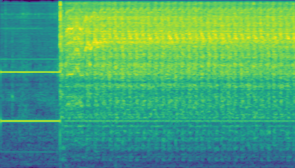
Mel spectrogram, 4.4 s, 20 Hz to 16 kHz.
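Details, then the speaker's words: 1998 Chevy van 5.7 V8 with multiple-cylinder misfire, cranking with coil primary unplugged for relative compression test: steady even cranking beat about three per second; compression sounds good. "Compression sounds good, right?"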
